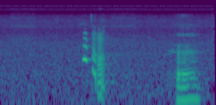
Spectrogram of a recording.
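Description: A black-capped capuchin monkey gives one short call about a second in, sliding steeply down in pitch. A man's brief "huh?" follows near the end.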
